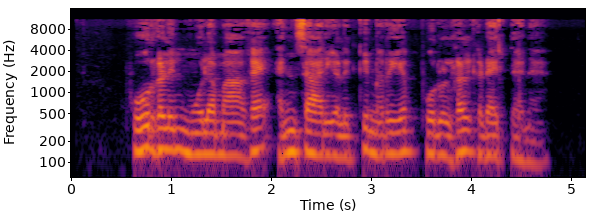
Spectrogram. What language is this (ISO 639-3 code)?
tam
